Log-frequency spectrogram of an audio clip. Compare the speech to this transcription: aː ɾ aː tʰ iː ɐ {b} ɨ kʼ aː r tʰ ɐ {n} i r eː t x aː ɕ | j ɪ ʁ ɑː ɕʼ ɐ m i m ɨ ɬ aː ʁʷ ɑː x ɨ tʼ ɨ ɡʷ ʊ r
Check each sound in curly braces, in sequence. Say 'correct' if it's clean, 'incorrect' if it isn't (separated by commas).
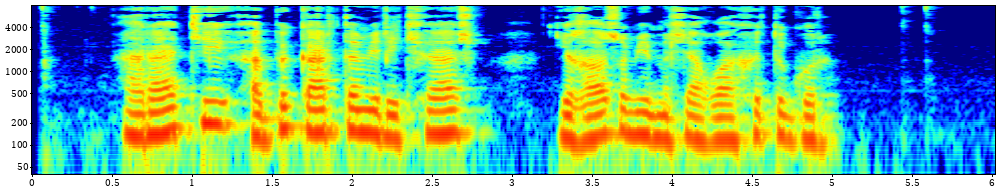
correct, incorrect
